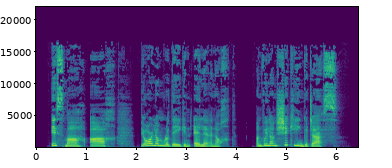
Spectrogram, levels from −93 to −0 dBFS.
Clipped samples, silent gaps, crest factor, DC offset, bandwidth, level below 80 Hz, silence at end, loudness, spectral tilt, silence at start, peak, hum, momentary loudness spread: under 0.1%; none; 16 dB; under 0.1%; 16.5 kHz; -66 dBFS; 0.45 s; -17 LUFS; -4 dB/octave; 0.3 s; -2 dBFS; none; 9 LU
